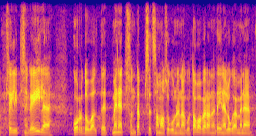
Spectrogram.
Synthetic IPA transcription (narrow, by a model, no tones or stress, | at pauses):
se̞lʲɡit̪ːˑɑ̥sneɡ̥ejle | ko̞rd̪uvɑlt̪ˑːe̞t̪ːˑme̞net̪lu̥so̞nt̪æpset̪sɑmɑsuɡ̥unenɑɡut̪ɑvɑpæɾɑne̞t̪e̞jne̞luɡ̥emine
